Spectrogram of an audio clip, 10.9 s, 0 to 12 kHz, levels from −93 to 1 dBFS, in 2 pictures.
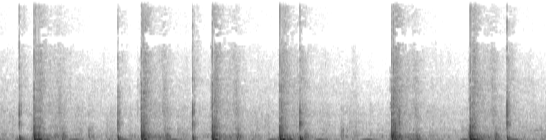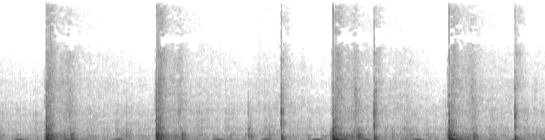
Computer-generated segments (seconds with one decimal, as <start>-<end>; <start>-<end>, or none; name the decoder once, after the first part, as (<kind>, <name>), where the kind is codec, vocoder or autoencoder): none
